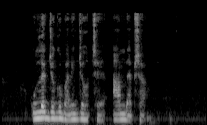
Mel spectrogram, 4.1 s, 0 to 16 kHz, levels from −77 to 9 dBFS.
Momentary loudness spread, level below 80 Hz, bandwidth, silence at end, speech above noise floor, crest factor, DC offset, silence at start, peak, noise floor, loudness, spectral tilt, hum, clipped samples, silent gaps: 12 LU; -58 dBFS; 11.5 kHz; 1.15 s; 40 dB; 20 dB; under 0.1%; 0.65 s; -6 dBFS; -63 dBFS; -24 LUFS; -5.5 dB/octave; none; under 0.1%; none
